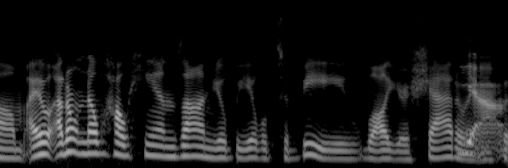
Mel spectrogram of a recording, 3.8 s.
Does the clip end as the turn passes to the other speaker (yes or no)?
no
